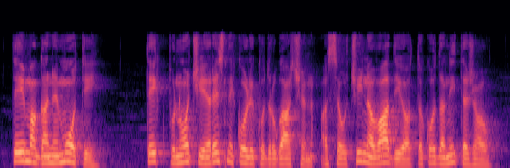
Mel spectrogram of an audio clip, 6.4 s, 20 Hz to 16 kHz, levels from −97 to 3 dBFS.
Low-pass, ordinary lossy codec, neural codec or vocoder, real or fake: 7.2 kHz; Opus, 64 kbps; none; real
